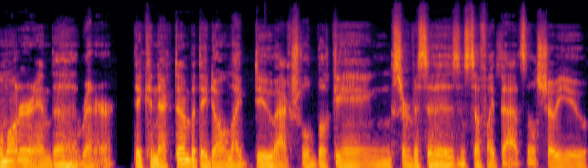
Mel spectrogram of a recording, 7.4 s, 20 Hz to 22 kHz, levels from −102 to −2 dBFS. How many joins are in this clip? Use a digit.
2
